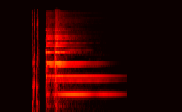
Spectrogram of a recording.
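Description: A bell chimes brightly and slowly fades.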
